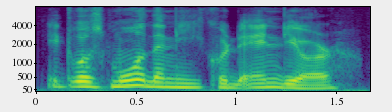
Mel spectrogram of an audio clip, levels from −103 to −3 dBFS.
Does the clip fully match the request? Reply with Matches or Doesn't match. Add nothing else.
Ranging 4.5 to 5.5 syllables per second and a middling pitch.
Doesn't match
